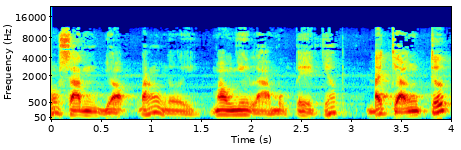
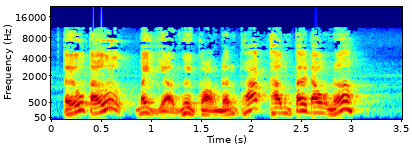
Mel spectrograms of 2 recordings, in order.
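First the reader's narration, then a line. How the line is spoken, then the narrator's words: Loud roar. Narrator (Vietnamese): Thất Hải Giật Tẩu gầm lớn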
